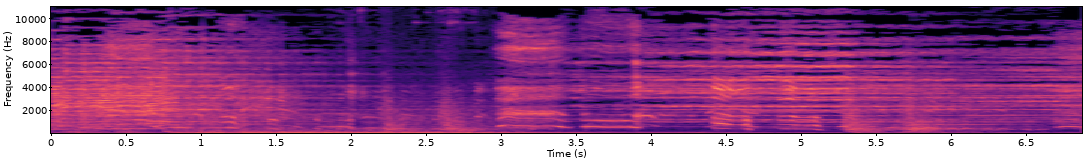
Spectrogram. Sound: wailing

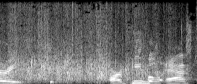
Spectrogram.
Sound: cheers and applause

